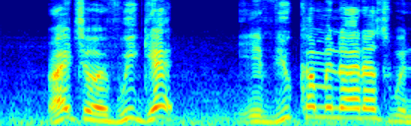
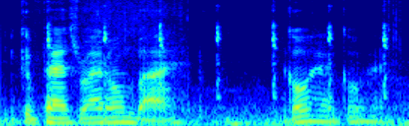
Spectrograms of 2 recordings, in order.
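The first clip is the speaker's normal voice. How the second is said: much softer, low, waving it off; hushed dismissal; 7 semitones lower, 16 dB quieter than usual. Acted. Preacher dismissing riches, low hushed voice. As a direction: let it slide past, barely voiced.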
